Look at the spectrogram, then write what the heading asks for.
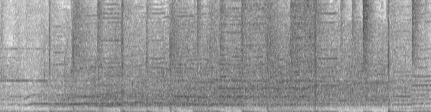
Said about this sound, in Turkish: Mehmet Ali'ye geliyor alkışlar.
